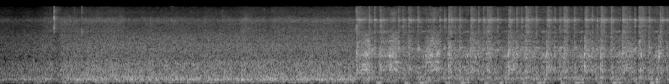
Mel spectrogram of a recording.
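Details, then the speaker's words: Ducati 749S: steady rhythmic cranking with faint, irregular firing that never catches. Strong petrol smell from the exhaust, wet plugs, and spark confirmed on both coils; the fuel pump was disconnected to run it lean. Flooded engine. "it smells like it's flooding but it still sounds like it's firing a little bit so I think we've got spark I think we're flooding"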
